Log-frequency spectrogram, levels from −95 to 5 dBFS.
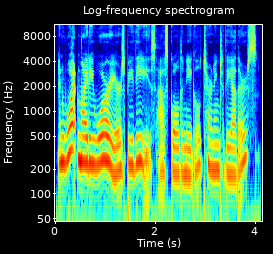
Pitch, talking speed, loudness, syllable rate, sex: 215 Hz, 190 wpm, -16 LUFS, 5.4 syllables/s, female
